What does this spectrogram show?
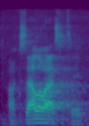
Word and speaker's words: oxaloacetate: molecule called oxaloacetate okay this is a big long word lots of syllables but you could say acetate right I guess you can alright what do you say acetate and then it just has ox a low on the beginning oxaloacetate okay there are four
